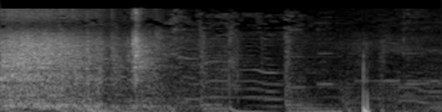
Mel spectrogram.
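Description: Plastic crate being shifted across a floor: a loud scraping rush at the start that fades over about a second, then a single sharp knock near the end, with music playing underneath.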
